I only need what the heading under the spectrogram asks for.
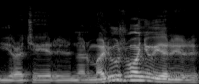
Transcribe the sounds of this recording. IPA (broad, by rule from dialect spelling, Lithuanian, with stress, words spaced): iːˈrɐ ˈt͡sʲɛ ɪr ɪr noːrmɐˈlʲuː ʒmoːˈnʲuː ɪr ˈɪr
